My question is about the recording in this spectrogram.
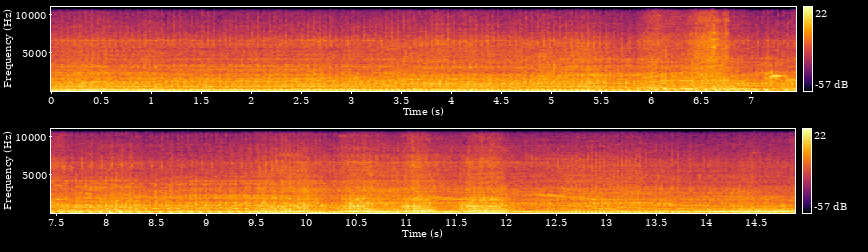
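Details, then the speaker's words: Honda Beat FI scooter after fixing rough CVT clatter at idle: steady even idle hum, then a busier rattle as revs rise with no harsh grinding; original noise gone, CVT sounds normal. "ini Alhamdulillah udah gak ada suara seperti awalnya tadi ya"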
